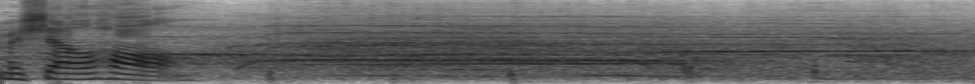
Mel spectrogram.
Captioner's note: audience cheering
